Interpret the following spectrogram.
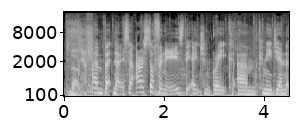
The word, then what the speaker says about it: Aristophanes: Now I pronounced his name Aristophanes. Aristophanes. Aristophan. Listen listen. I know. Yeah. I said Aristophanes. And my Listen. I My 10year-old son said, "Mommy, don't say that in public. It's Aristophanes."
